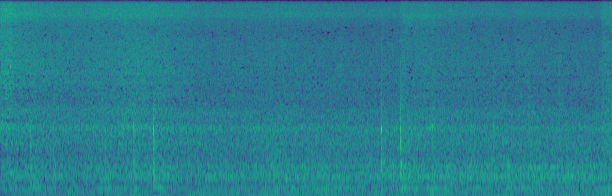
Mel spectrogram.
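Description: Ground shallots, garlic and curry leaves sizzling in hot oil in a kadai, stirred with a wooden spatula: a steady frying hiss that slowly eases, with two sharp clicks a little over halfway through.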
